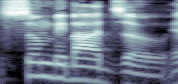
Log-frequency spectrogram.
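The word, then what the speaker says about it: sumbibazo (συμβιβάζω): That's that word sumbibazo, S-U-M-B-I-B-A-Z,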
